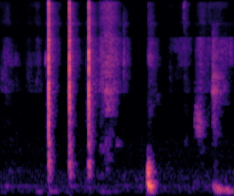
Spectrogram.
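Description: Plastic eggs click and tap against each other.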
